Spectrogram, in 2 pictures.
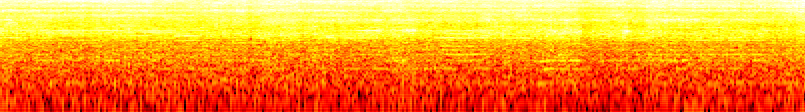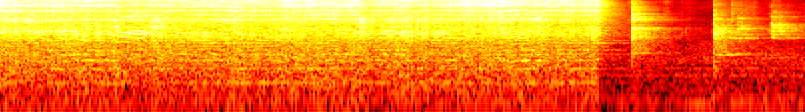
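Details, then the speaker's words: Steady high rasping whine of a powered bone saw cutting free-hand, though a guide is usually used, across the top of the tibia of a practice bone model. This removes the ACL in a simulated knee replacement demonstration. "Then we'll cut off the top of the bone. We typically use a guide to do this. I'm just gonna do this free-hand."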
